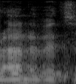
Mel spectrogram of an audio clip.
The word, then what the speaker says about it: Aronovitz: Today is April 14th, and our first interviewee is Aronovitz. Is that correct pronunciation? Aronovitz is fine.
